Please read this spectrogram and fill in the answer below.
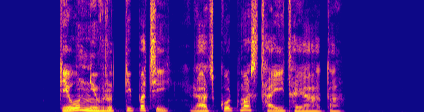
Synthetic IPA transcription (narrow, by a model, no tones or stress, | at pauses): t̪eũnɪʋɾʊt̪ːipət͡ʃʰi | ɾad͡ʒkoʈmãst̪ʰait̪ʰəjaɦət̪a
